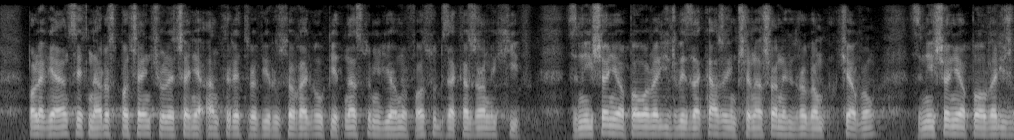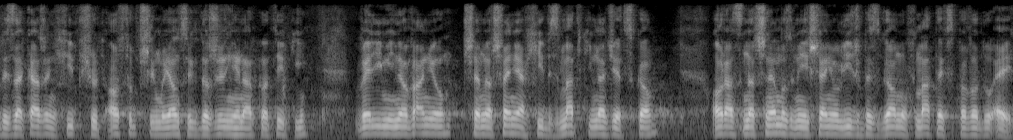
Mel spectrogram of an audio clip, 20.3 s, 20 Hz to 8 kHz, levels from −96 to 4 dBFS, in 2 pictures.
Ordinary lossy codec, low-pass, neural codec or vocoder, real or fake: none; 7.2 kHz; codec, 16 kHz, 8 kbps, FunCodec, trained on LibriTTS, 25 frames a second; fake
